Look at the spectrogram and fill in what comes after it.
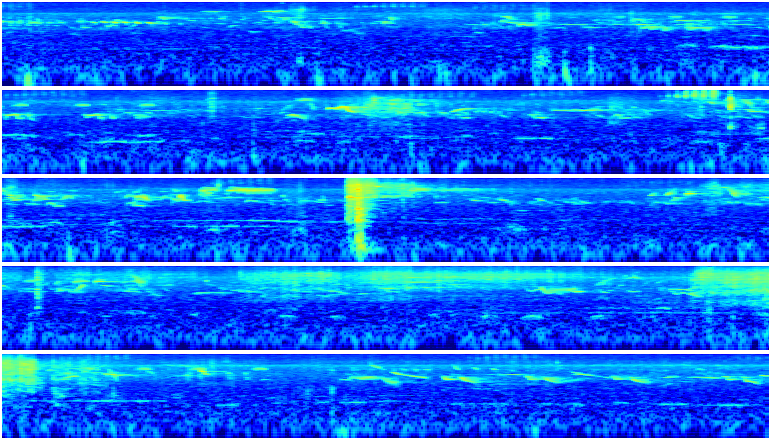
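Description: Birds singing faintly: many short chirps and trills from several birds, scattered throughout. A single sharp click about twelve seconds in.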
